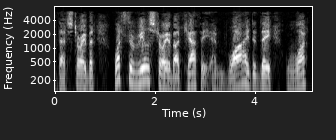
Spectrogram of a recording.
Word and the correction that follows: Cassie: Oh, it's Cassie Burnell, not Kathy. It's just a mispronunciation. – Is Cassie or Kathy? – K-A-S-S-I-E, Cassie.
